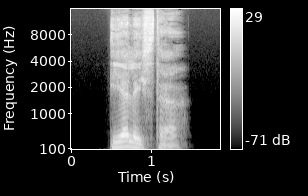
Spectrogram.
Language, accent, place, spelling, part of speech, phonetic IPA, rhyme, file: German, Germany, Berlin, ehrlichster, adjective, [ˈeːɐ̯lɪçstɐ], -eːɐ̯lɪçstɐ, De-ehrlichster.ogg
- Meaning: inflection of ehrlich: 1. strong/mixed nominative masculine singular superlative degree 2. strong genitive/dative feminine singular superlative degree 3. strong genitive plural superlative degree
